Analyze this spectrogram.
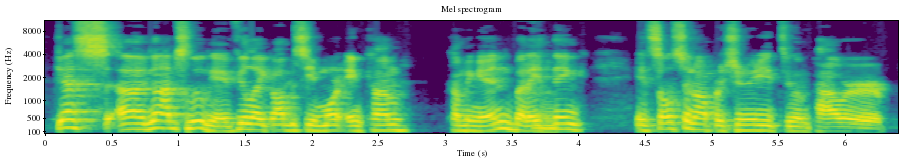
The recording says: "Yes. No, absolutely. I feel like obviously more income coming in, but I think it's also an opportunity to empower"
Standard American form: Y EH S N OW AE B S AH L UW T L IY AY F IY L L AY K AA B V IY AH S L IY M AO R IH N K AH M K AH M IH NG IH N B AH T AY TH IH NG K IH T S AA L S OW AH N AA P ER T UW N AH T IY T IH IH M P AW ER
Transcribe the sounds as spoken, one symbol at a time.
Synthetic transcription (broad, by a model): Y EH S N OW AE B S AH L UW T L IY AY F IY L L AY K AA B V IY AH S L IY M AO R IH N K AH M K AH M IH NG IH N B AH T AY TH IH NG K IH T S AA L S OW AH N AA P ER T UW N AH T IY T IH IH M P AW ER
